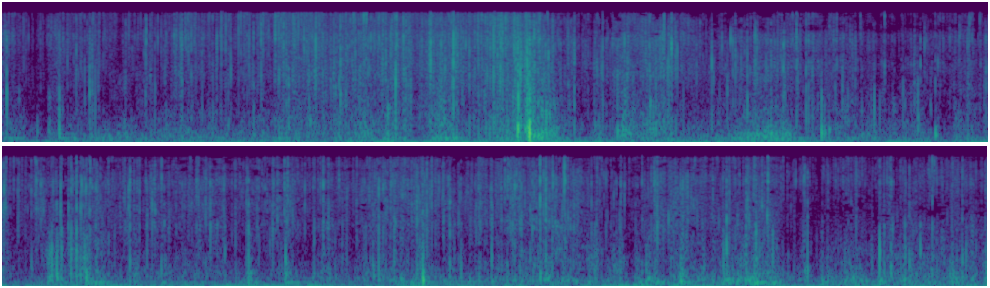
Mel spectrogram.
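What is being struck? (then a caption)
Crumpled clear plastic wrap. A small ball of crumpled clear plastic wrap is crinkled by fingertips over the mic, producing a steady, dense stream of soft crackles and rustles with bright, hissy edges. One sharper, louder crunch stands out early on before the crinkling continues at a low, even level.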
